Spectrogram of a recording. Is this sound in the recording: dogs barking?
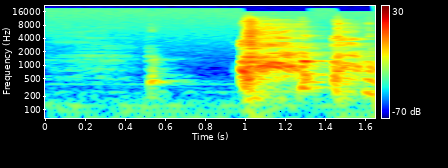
no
